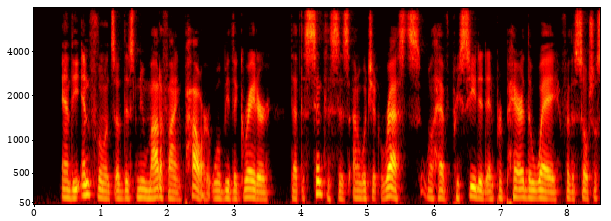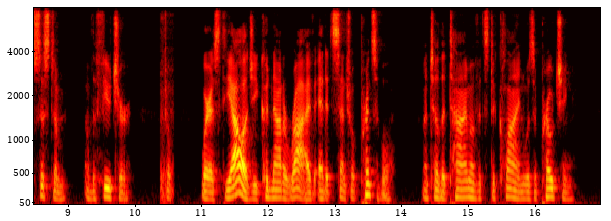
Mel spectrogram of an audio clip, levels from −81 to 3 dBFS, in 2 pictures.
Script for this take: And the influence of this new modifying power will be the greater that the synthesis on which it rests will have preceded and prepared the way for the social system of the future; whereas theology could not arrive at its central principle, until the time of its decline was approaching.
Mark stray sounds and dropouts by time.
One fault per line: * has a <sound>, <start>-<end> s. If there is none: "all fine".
* has a laugh, 10.4-10.6 s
